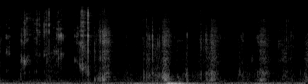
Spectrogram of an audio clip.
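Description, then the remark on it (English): Someone bites into a thin, bready chip, not a kettle chip, followed by a run of sharp, dry crunches and chewing, irregular crackles with one louder burst in the middle, no talking. “It's a thin, thin chip, but it's a bready chip. Take a bite.”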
